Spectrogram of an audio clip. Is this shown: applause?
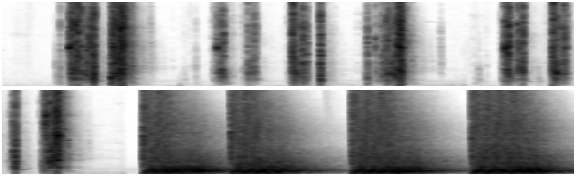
no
